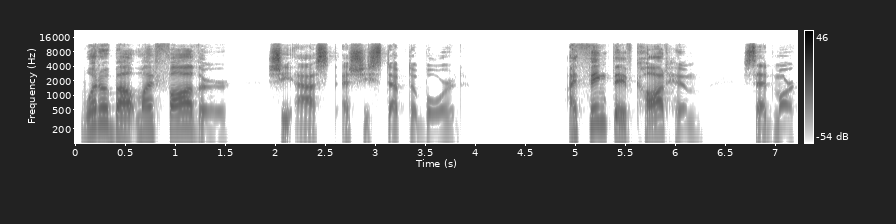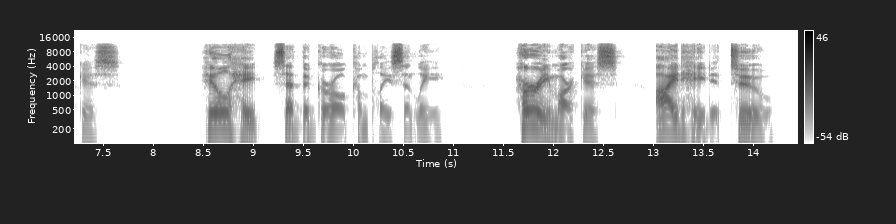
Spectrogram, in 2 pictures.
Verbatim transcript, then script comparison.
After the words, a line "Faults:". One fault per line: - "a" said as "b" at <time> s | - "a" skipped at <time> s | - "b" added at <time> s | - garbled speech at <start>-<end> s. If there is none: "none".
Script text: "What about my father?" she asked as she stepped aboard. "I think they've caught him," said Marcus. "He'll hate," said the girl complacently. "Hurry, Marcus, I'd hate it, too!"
"What about my father?" she asked as she stepped aboard. "I think they've caught him," said Marcus. "He'll hate," said the girl complacently. "Hurry, Marcus, I'd hate it, too!"
Faults:
none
